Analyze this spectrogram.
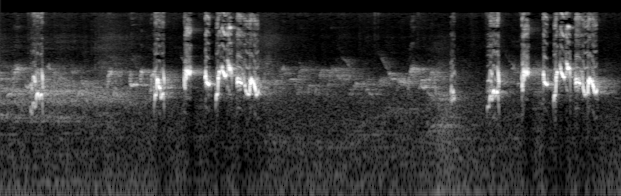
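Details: Long-phrased wild-style song of a Red-whiskered bulbul, sung lightly: two lively phrases of quick, bubbling, up-and-down whistles separated by a short quiet gap.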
